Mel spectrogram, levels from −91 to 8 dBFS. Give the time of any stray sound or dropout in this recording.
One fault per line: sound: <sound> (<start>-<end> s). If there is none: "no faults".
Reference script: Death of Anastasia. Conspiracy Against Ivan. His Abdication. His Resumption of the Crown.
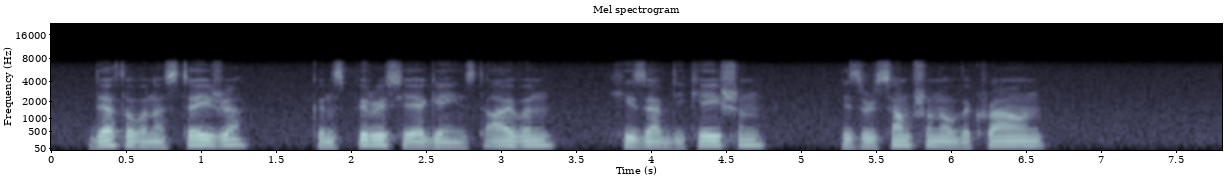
no faults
